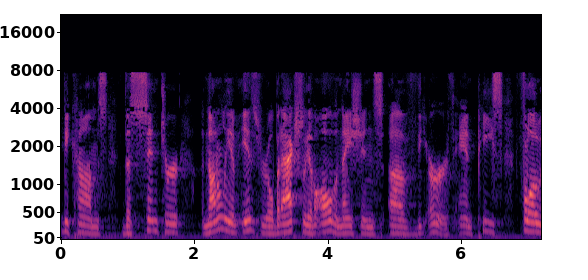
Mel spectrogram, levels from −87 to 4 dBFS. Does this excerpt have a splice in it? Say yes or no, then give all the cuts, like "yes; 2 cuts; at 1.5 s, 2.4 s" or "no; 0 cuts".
no; 0 cuts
